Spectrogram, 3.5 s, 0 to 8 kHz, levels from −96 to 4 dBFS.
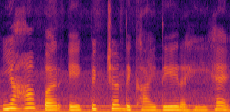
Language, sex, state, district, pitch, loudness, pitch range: Hindi, male, Madhya Pradesh, Katni, 230 Hz, -16 LUFS, 210-275 Hz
